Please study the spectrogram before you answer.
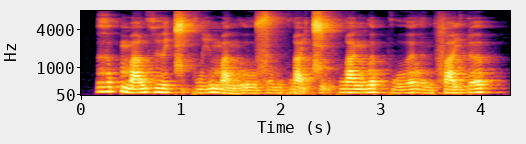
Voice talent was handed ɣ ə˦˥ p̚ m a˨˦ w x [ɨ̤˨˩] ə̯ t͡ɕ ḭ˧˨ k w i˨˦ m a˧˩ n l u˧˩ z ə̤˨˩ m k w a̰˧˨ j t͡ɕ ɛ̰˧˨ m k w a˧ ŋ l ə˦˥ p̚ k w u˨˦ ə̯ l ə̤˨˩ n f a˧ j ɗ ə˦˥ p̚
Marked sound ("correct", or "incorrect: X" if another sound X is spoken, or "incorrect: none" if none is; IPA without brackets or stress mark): incorrect: ɨ˧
